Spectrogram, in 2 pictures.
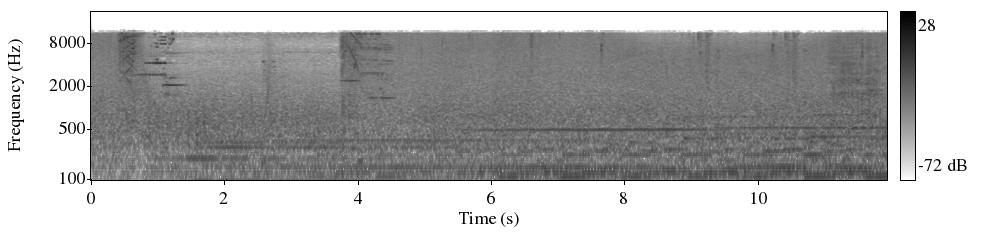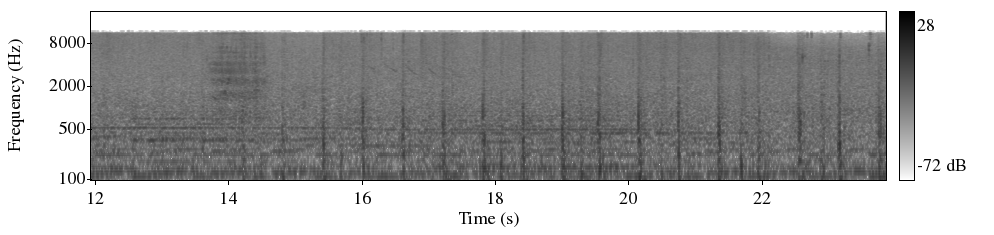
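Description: Rain falls in the video game Horizon Forbidden West, a soft steady patter that grows denser with sharp drop ticks toward the end, alongside a low background hum and no talk.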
